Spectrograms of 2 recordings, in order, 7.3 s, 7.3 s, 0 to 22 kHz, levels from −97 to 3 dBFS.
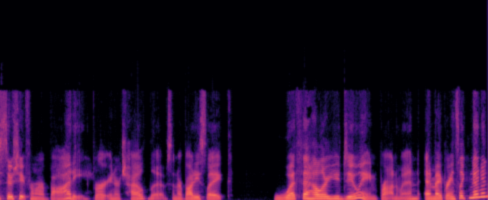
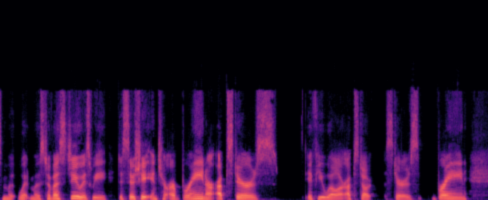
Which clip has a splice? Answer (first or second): first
